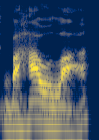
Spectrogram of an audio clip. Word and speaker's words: Baha'u'llah: And one of his most well-known followers is someone whose name is a little hard to pronounce, but in English it's Baha'u'llah.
